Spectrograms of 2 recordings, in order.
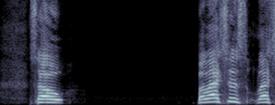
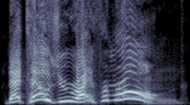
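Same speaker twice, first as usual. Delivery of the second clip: full preaching cadence; 6 semitones higher, 5 dB louder than usual. Real, not acted. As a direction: proclaim it from the pulpit. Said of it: "Don't make me start preaching up here".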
